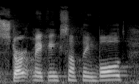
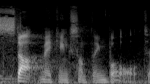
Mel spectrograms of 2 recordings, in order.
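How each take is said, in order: First: Said in the usual way. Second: "Stop" set against "Start", lower and softer; stress on Stop. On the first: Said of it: "So this says". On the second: Shown as a demonstration. Teacher contrasting the closing tag with the opening one, stressing "Stop". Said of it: "This means".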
